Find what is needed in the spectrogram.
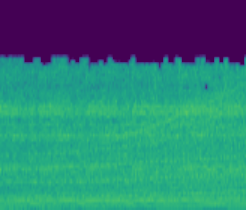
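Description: Electronic dance music in a dubstep remix, in a bare build-up: a sustained synth chord with one synth line slowly rising in pitch, with no beat or bass under it.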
